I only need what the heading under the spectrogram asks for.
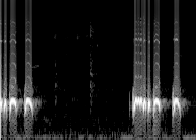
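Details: Two zebra dove phrases, one at the start and one near the end: brisk strings of soft, round coos with a slight stutter, separated by a long silence.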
